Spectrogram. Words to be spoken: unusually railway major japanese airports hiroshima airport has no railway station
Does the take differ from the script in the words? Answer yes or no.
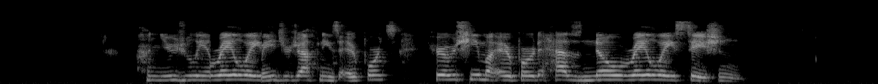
no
